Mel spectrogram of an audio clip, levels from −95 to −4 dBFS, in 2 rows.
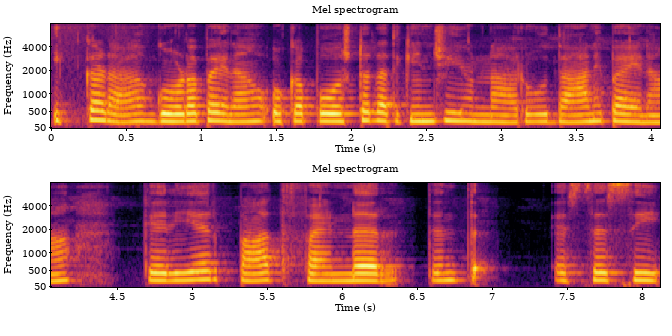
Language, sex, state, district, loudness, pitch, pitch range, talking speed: Telugu, female, Andhra Pradesh, Chittoor, -17 LUFS, 215 Hz, 205-220 Hz, 120 wpm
